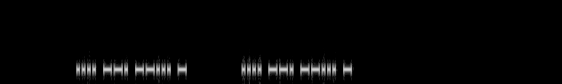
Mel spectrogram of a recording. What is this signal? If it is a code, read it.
Morse code, heard as a keyed tone, about 46 wpm, 700 Hz. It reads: HG7T HG7T
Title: DXCC-100 Call Signs - 4 Characters - Repeated 2x - 45wpm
